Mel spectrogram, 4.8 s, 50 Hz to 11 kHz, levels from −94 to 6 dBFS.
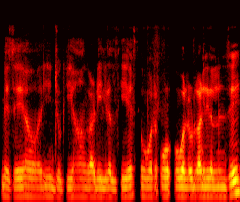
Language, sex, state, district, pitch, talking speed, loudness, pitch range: Hindi, male, Uttar Pradesh, Etah, 110 Hz, 185 wpm, -30 LUFS, 110-115 Hz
